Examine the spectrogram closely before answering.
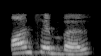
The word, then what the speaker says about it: ensemble: एनसेम्बल्स नहीं बोलना है बच्चों, इसको क्या बोलना है? Pronunciation ensemble। ensemble things here instrument considered as a group।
